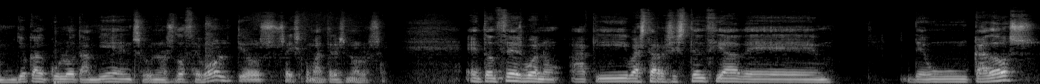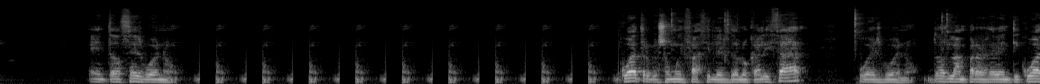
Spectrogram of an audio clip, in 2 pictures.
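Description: From 12.40 to 16.58 s, a stutter with silent gaps: a 0.30 s fragment repeats nine times with 0.17 s of silence between, likely a stalled stream.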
